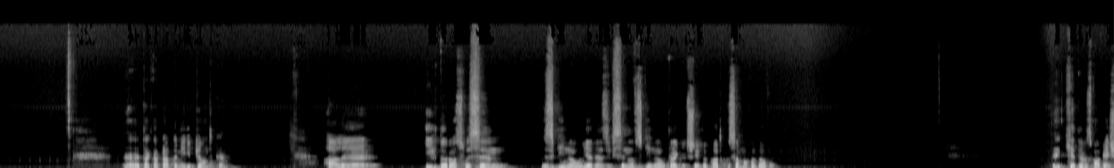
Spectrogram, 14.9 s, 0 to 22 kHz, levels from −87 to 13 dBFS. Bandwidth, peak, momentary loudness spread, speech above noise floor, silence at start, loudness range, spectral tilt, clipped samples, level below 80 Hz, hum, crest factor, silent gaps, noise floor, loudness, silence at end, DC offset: 19 kHz; -2 dBFS; 17 LU; 68 dB; 0.9 s; 7 LU; -5 dB/octave; under 0.1%; -66 dBFS; none; 20 dB; none; -87 dBFS; -21 LUFS; 0 s; under 0.1%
